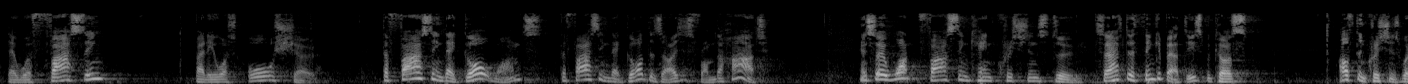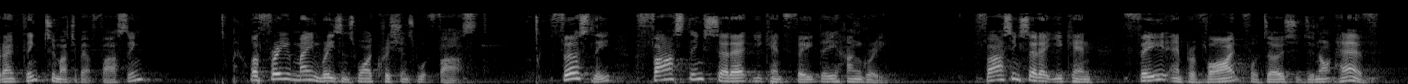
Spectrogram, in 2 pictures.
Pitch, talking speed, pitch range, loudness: 140 Hz, 165 wpm, 120-190 Hz, -29 LUFS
